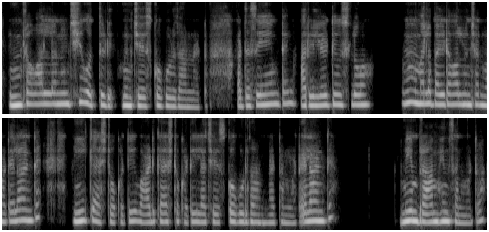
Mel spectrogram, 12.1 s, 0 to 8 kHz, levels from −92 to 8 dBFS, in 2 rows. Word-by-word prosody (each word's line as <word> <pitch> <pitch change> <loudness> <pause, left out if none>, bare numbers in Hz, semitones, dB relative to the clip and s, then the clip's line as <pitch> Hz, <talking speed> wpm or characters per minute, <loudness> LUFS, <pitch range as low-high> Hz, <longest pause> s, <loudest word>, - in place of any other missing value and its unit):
ఇంట్లో 255 +3 +7
వాళ్ళ 285 0 0
నుంచి 285 +2 +1
ఒత్తిడి 250 -2 -2
మేము 240 -1 +6
చేసుకోకూడదన్నట్టు. 220 -3 -4 0.4
అట్ 220 - -5
ద - - 0
సేమ్ 275 +2 +2
టైం 300 +1 -4
ఆ - - +3
రిలేటివ్స్‌లో 260 +2 0 0.5
హ్మ్. 320 +2 +2
మళ్ళా 290 +1 +2
బయట 270 0 +1
వాళ్ళ 275 0 -1
నుంచి 265 0 +2
అనమాట. 245 -2 0
ఎలా 275 - 0
అంటే 275 +6 0 0.4
"నీ 245 - +6
క్యాస్ట్ 230 -4 -4
ఒకటి, 215 +4 -7
వాడి 220 +2 -4
క్యాస్ట్ 235 0 -4
ఒకటి 215 -1 -9
ఇలా 225 -1 -3
చేసుకోకూడదు." 230 +1 -3
అన్నట్టనమాట. 210 -1 -9
ఎలా 255 - +4
అంటే? 260 +6 +1 0.9
మేమ 260 0 +9
బ్రాహ్మిణ్స్ 240 +2 +4
అనమాట. 205 +1 -9
240 Hz, 170 wpm, -28 LUFS, 225-265 Hz, 0.9 s, మేమ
